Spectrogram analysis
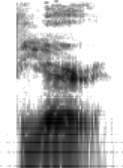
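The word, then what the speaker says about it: Pierre: in South Dakota and this is Pier guess that's how they pronounce it 4.0 1911 was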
